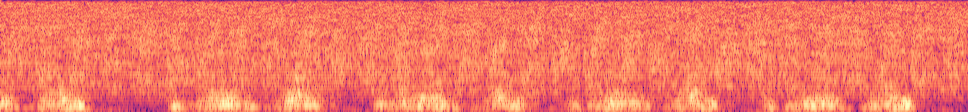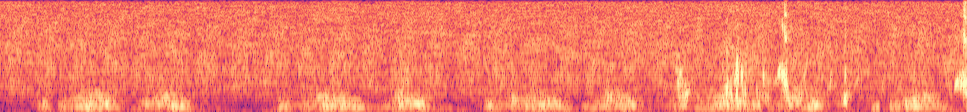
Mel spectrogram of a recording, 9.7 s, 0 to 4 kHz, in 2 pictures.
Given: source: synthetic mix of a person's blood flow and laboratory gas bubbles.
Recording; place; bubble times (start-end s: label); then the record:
Doppler ultrasound of blood flow; precordium
8.20-8.31 s: bubbles
8.44-9.16 s: bubbles
9.57-9.68 s: bubbles
From the record:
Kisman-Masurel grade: 213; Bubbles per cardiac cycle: several, 3 to 8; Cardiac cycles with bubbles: 1 to 10%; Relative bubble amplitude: loud (0.450 to 0.775); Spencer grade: 1 (occasional bubble signal discernible with the cardiac motion signal, with majority of cardiac periods free of bubbles); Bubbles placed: anywhere in the cardiac cycle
